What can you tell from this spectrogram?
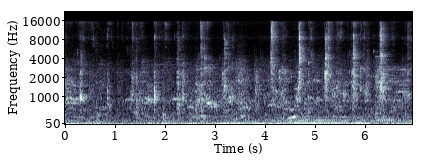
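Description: Close-miked chewing of beef patty and rice: irregular wet mouth clicks and smacks at a low level.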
